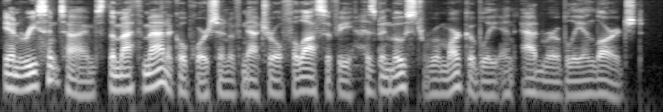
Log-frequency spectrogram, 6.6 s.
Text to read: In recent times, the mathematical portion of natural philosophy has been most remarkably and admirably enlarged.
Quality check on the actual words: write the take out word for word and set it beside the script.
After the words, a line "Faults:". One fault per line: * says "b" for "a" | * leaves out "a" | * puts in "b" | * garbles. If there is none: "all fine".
In recent times, the mathematical portion of natural philosophy has been most remarkably and admirably enlarged.
Faults:
all fine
